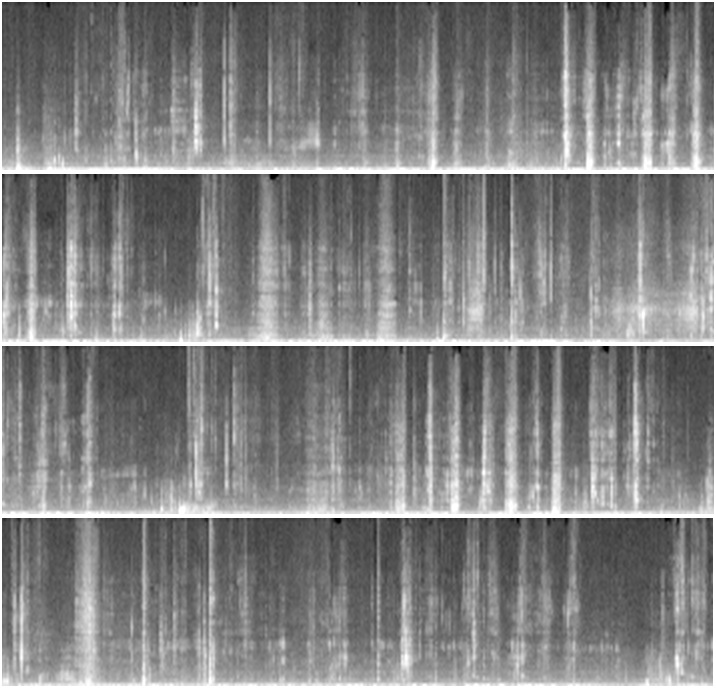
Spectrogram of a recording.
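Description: Close-miked chewing and biting of sushi rolls: many wet mouth clicks and smacks over a steady low hum.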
